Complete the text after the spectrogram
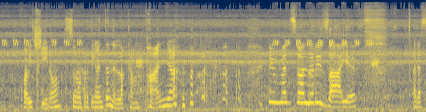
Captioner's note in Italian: risate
